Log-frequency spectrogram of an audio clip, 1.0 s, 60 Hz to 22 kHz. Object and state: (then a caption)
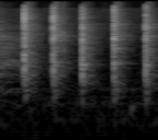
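Hard plastic figure robe, solid. Five knocks on the sculpted hard plastic robe of a Star Wars Power of the Jedi Boss Nass action figure, a robe that is not soft cloth goods. Each knock is a short, dry, bright click centred around 2 kHz with almost no low end, dying away quickly. The sound shows the robe is hard as a rock.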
